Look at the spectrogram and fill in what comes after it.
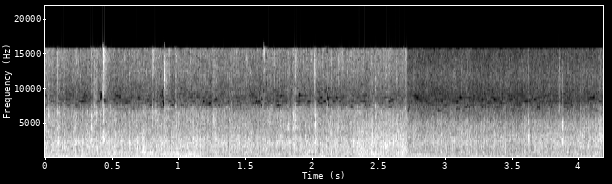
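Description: Steady rain falling, an even hiss of rain on surfaces that eases slightly about two-thirds of the way through.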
